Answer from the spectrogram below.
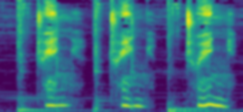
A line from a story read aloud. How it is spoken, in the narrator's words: he whispered, his soft voice still sounding loud and clear in my ears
